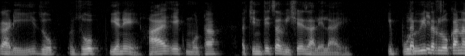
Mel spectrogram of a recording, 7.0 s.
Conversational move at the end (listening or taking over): listening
